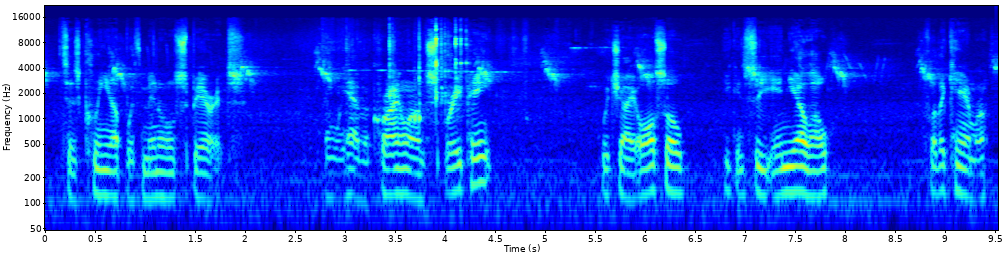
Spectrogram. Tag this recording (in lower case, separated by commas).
speech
